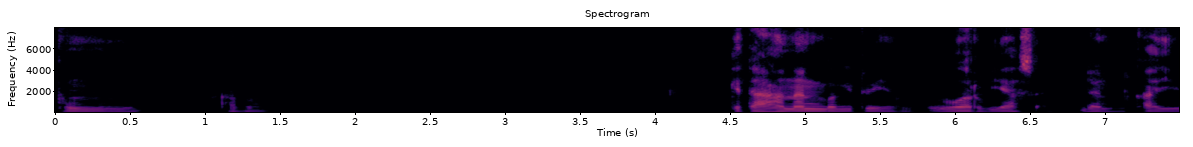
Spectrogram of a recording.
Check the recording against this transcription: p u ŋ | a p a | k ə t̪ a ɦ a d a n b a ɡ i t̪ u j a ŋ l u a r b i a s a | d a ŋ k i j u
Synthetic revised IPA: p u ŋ | a p a | k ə t̪ a ɦ a n a n b a ɡ i t̪ u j a ŋ l u a r b i a s a | d a n k a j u

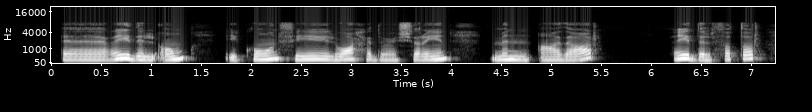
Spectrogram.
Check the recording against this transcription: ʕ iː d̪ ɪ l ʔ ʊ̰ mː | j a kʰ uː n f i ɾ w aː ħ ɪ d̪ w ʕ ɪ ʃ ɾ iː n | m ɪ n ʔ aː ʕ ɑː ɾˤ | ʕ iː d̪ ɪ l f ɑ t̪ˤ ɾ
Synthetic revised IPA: ʕ iː d̪ ɪ l ʔ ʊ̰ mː | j a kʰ uː n f i l w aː ħ ɪ d̪ w ʕ ɪ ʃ ɾ iː n | m ɪ n ʔ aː ð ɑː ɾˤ | ʕ iː d̪ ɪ l f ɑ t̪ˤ ɾ

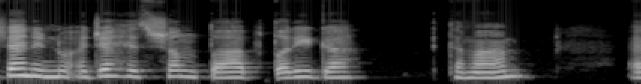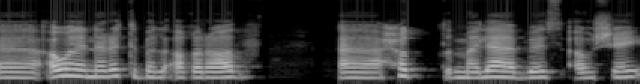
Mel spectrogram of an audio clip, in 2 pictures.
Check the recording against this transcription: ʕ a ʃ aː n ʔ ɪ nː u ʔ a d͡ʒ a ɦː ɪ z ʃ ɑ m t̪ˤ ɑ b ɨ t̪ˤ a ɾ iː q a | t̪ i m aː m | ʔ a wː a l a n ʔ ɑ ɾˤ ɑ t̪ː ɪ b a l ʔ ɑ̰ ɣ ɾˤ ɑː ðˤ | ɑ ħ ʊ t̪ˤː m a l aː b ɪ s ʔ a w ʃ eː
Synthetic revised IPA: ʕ a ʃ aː n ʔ ɪ nː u ʔ a d͡ʒ a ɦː ɪ z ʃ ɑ n t̪ˤ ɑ b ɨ t̪ˤ ɑ ɾ iː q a | t̪ a m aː m | ʔ a wː a l a n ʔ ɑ ɾˤ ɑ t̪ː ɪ b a l ʔ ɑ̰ ɣ ɾˤ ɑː ðˤ | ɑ ħ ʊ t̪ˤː m a l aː b ɪ s ʔ a w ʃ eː

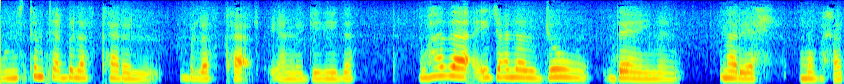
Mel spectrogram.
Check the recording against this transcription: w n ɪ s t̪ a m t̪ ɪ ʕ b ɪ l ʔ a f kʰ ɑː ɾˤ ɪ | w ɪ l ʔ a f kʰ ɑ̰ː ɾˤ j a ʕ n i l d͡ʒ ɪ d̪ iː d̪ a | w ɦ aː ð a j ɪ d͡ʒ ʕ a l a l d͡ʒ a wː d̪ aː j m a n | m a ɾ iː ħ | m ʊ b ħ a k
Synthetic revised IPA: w n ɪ s t̪ a m t̪ ɪ ʕ b ɪ l ʔ a f kʰ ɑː ɾˤ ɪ | b ɪ l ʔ a f kʰ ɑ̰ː ɾˤ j a ʕ n i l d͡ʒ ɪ d̪ iː d̪ a | w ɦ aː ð a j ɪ d͡ʒ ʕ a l a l d͡ʒ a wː d̪ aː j m a n | m a ɾ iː ħ | m ʊ b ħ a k

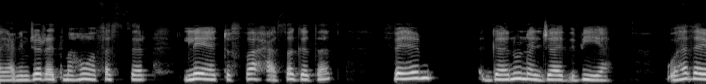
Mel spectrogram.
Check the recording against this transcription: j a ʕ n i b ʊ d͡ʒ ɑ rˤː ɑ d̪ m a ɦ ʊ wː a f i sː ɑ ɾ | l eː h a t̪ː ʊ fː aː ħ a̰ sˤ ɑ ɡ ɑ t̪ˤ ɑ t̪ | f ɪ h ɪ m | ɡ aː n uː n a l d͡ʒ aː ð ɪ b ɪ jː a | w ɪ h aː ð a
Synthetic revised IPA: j a ʕ n i m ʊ d͡ʒ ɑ rˤː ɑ d̪ m a ɦ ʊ wː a f a sː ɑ ɾ | l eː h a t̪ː ʊ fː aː ħ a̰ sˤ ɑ ɡ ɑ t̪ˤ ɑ t̪ | f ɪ h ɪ m | ɡ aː n uː n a l d͡ʒ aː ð ɪ b ɪ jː a | w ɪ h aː ð a

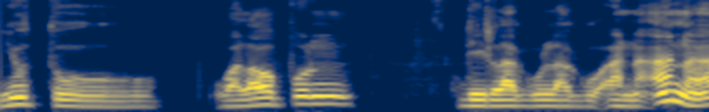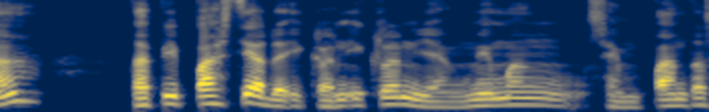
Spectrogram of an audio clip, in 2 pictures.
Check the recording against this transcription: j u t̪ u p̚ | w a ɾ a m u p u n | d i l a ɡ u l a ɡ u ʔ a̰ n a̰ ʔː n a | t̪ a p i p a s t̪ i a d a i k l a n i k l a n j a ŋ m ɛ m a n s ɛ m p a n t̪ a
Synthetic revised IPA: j u t̪ u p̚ | w a l a u p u n | d i l a ɡ u l a ɡ u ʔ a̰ n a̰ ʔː n a | t̪ a p i p a s t̪ i a d a i k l a n i k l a n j a ŋ m ɛ m a ŋ s ɛ m p a n t̪ a

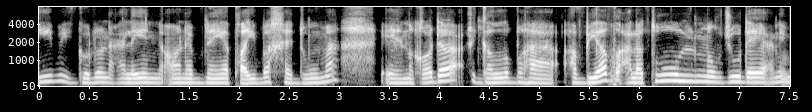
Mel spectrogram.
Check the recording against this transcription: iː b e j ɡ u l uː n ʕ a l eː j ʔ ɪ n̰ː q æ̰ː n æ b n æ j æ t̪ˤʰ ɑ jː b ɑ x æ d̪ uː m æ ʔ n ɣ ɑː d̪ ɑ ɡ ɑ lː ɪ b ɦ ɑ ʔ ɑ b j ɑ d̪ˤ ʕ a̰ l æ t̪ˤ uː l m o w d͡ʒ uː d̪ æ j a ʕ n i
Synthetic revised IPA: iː b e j ɡ u l uː n ʕ a l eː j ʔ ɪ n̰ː ʔ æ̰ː n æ b n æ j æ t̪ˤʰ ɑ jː b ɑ x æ d̪ uː m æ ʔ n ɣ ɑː d̪ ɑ ɡ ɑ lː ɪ b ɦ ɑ ʔ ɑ b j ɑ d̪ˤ ʕ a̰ l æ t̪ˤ uː l m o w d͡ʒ uː d̪ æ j a ʕ n i

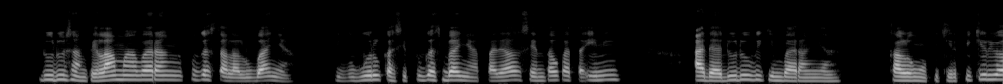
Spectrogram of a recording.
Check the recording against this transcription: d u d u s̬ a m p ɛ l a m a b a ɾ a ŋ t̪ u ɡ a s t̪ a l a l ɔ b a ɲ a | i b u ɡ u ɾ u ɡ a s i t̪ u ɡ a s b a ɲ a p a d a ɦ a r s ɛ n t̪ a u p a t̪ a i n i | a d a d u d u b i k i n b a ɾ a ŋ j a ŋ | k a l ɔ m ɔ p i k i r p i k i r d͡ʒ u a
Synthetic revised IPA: d u d u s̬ a m p ɛ l a m a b a ɾ a ŋ t̪ u ɡ a s t̪ a l a l u b a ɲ a | i b u ɡ u ɾ u k a s i t̪ u ɡ a s b a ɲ a p a d a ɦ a l s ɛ n t̪ a u k a t̪ a i n i | a d a d u d u b i k i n b a ɾ a ŋ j a ŋ | k a l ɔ m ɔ p i k i r p i k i r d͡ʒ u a

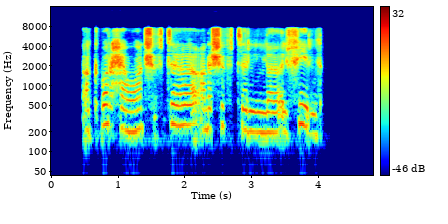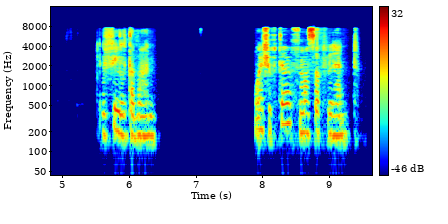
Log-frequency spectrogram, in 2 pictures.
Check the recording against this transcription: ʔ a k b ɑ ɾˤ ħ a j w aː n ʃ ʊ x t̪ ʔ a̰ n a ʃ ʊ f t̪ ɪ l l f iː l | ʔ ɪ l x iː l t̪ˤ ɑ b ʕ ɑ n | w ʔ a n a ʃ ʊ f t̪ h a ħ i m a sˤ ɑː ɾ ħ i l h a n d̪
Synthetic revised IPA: ʔ a k b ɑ ɾˤ ħ a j w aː n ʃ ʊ f t̪ ʔ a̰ n a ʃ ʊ f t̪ ɪ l l f iː l | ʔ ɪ l f iː l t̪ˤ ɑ b ʕ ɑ n | w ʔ a n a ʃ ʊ f t̪ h a f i m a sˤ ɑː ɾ f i l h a n d̪

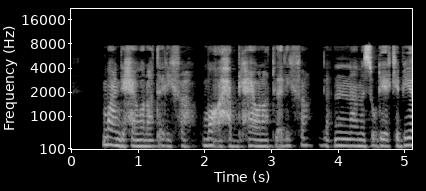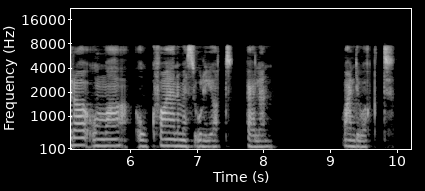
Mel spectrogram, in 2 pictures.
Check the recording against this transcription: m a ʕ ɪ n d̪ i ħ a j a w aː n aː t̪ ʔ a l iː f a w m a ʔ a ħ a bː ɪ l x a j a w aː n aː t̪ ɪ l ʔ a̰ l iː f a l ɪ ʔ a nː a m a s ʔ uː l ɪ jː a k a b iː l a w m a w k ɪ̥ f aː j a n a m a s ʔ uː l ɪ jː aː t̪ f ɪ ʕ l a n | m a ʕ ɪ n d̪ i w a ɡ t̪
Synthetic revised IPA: m a ʕ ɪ n d̪ i ħ a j a w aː n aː t̪ ʔ a l iː f a w m a ʔ a ħ a bː ɪ l ħ a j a w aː n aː t̪ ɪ l ʔ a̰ l iː f a l ɪ ʔ a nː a m a s ʔ uː l ɪ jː a k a b iː ɾ a w m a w k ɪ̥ f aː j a n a m a s ʔ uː l ɪ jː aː t̪ f ɪ ʕ l a n | m a ʕ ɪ n d̪ i w a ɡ t̪

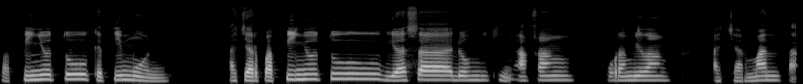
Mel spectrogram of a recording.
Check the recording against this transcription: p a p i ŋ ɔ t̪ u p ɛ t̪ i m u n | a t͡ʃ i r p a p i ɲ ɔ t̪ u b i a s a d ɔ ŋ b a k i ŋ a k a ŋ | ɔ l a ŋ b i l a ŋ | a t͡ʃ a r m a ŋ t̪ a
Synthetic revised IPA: p a p i ɲ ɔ t̪ u k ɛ t̪ i m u n | a t͡ʃ a r p a p i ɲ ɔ t̪ u b i a s a d ɔ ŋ b i k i ŋ a k a ŋ | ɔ ɾ a ŋ b i l a ŋ | a t͡ʃ a r m a n t̪ a

